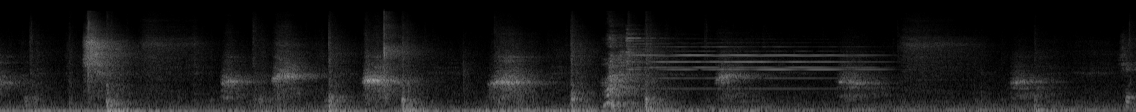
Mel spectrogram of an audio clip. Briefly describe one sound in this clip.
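A man breathes heavily between exercises.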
